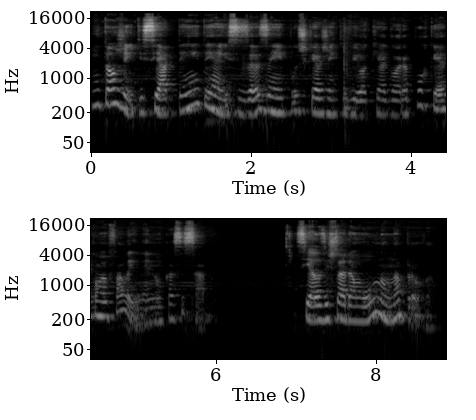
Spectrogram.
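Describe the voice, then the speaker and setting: In an echoey room with a faint hum, a young woman with a fairly high, creaky voice leads a review lesson for primary school children. She is patient and repetitive, checking in with her young listeners often.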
